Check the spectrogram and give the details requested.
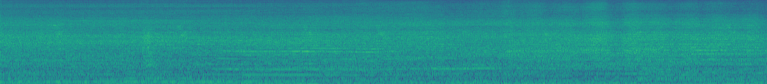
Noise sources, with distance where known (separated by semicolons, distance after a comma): unidentified powered saw, far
